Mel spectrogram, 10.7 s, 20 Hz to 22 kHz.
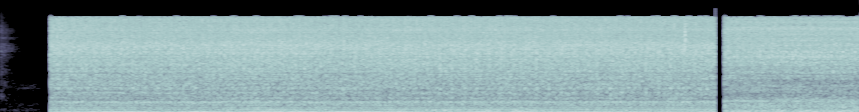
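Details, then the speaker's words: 1987 Mercedes 190E non-catalyst with KE-Jetronic, after owner's fuel adjustments, mixture made richer, idle rpm lowered and Seafoam engine cleaning: steady even idle with smooth unchanging hum, shaking almost gone. "of course he told me that he had to do sea foaming of the engine and the vibrations the shakings were almost non-existent"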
